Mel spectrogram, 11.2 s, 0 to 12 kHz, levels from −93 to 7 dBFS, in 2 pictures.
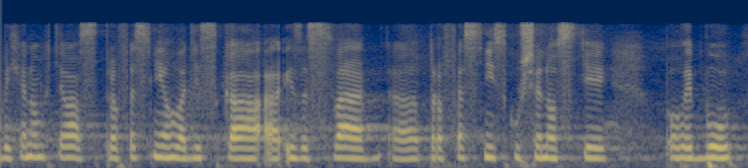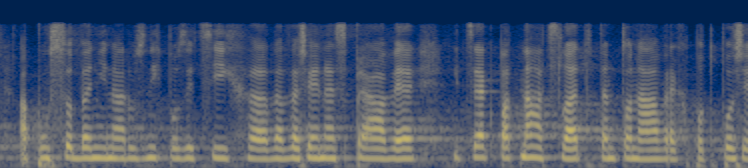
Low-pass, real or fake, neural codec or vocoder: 7.2 kHz; fake; codec, 16 kHz, 6 kbps, DAC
